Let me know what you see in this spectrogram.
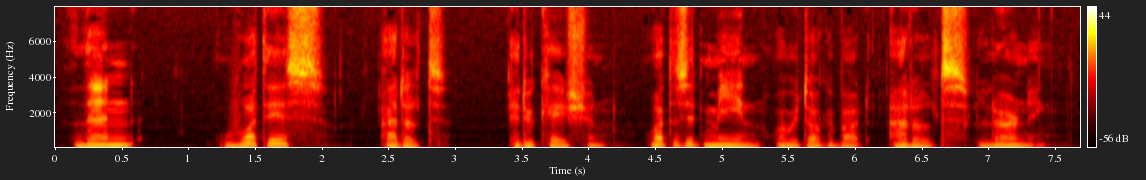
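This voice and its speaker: A man with a Swedish accent speaks at a fairly slow pace with long, frequent pauses, his fairly high voice dark and mellow in tone, his intonation fairly even, and the sound dry and close with no echo. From Finland. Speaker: adult educator. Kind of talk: lecture.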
